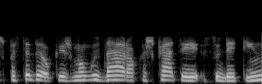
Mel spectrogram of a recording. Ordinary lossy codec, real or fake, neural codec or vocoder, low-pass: Opus, 32 kbps; real; none; 3.6 kHz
